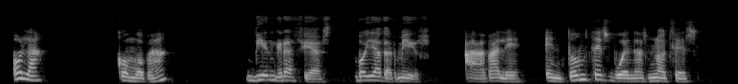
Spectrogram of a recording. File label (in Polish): dialog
